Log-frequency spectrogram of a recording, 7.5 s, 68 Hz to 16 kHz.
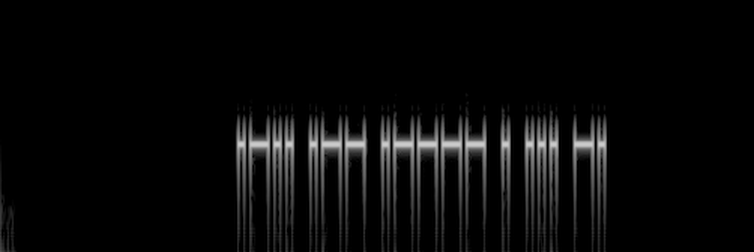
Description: Morse code, heard as a keyed tone, about 20 wpm, 700 Hz. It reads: LW1ESN
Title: DXCC-100 Call Signs - 6 Characters - 20wpm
